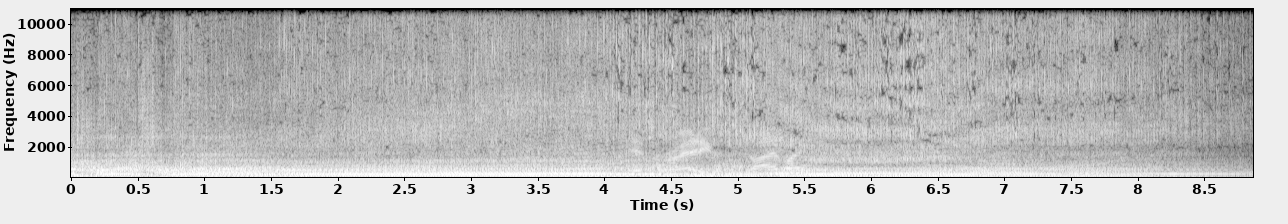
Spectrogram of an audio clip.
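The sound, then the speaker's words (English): A Porsche 935 race car engine idles with a deep, lumpy rumble and steady harmonics, briefly blipping mid-clip, while people talk faintly over it. “getting ready to take the 935 down the street.”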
